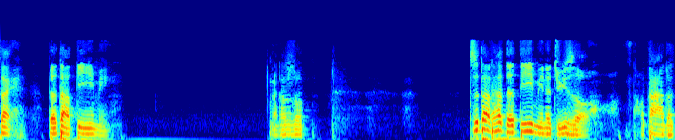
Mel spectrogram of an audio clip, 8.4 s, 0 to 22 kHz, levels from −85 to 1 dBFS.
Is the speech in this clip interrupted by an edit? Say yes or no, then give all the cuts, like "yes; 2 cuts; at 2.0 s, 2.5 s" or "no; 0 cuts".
no; 0 cuts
